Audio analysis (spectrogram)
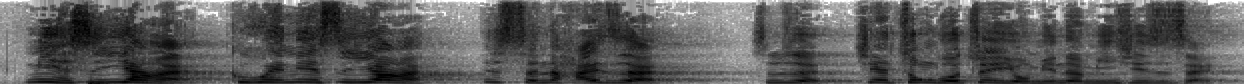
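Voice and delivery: loud, high exhortation at full force; preaching. Acted. Preacher urging the congregation to be bold, loud and high. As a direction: rouse them, call every listener out.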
